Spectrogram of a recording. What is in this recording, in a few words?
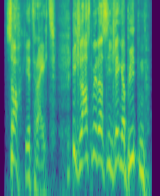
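"jetzt", German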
